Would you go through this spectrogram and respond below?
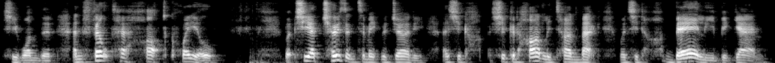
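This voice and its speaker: A man's voice: medium pitch, lively intonation, unhurried, warm tone, breathy edge. A man reading a children's book aloud expressively, stopping now and then for casual, chatty asides to his listeners. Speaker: storyteller, reader.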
